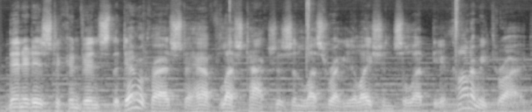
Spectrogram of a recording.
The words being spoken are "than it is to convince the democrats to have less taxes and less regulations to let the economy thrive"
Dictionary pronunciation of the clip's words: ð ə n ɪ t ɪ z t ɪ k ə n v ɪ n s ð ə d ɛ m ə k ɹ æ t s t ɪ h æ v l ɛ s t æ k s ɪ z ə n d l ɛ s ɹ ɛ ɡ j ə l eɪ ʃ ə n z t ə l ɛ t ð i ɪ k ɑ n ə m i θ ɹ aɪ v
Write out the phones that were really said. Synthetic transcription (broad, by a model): ð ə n ɪ t ɪ z t ɪ k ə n v ɪ n s ð ə d ɛ m ə k ɹ æ t s t ɪ v l ɛ s t æ k s ɪ z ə n l ɛ s ɹ ɛ ɡ j ə l eɪ ʃ ə n z t ə l ɛ t ð i ɪ k ɑ n ə m i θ ɹ aɪ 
